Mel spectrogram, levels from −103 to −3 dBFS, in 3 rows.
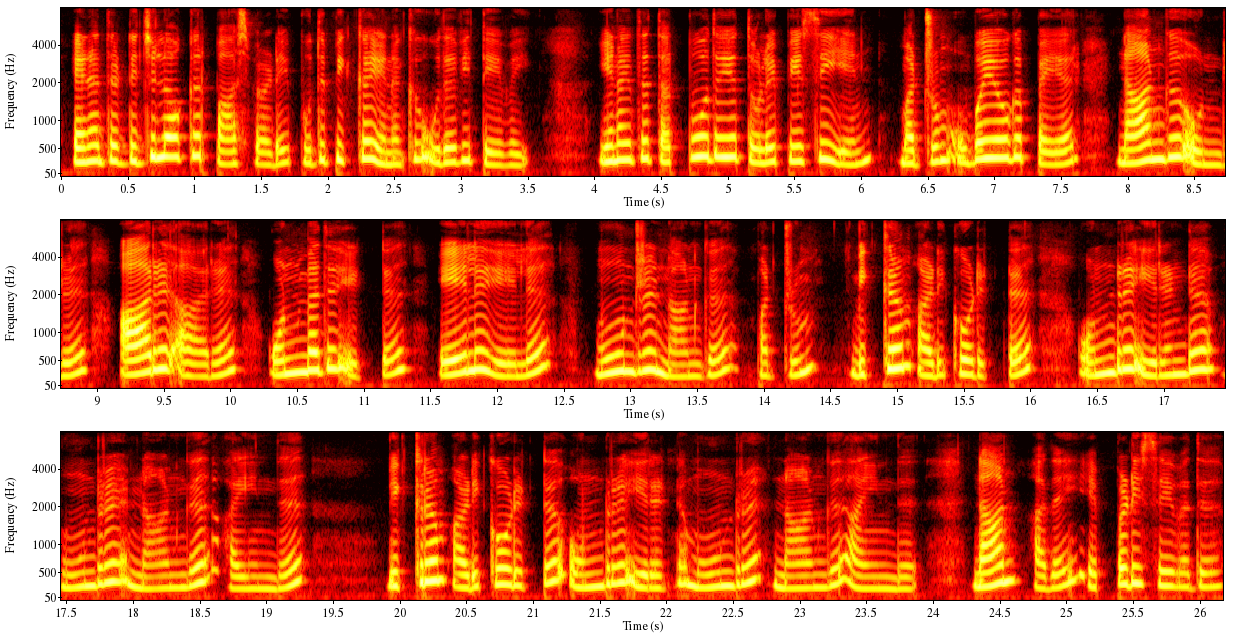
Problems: none marked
